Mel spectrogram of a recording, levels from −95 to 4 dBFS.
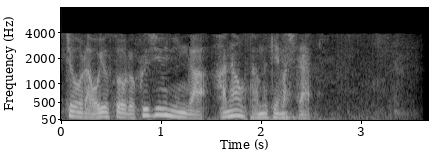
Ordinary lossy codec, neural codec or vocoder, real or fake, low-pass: AAC, 16 kbps; codec, 16 kHz in and 24 kHz out, 2.2 kbps, FireRedTTS-2 codec; fake; 7.2 kHz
